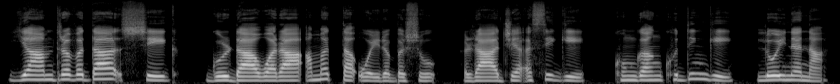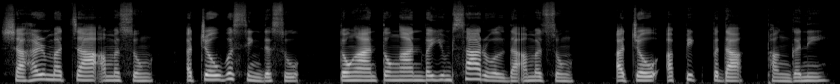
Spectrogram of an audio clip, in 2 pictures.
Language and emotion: Manipuri, neutral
